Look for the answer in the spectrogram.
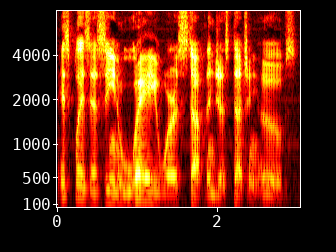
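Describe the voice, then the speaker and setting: A man's voice: medium pitch, unhurried, sharp tone. A man voicing a laid-back young female unicorn DJ, talking in a casual, slangy, self-mocking way. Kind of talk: fan audiobook character voice.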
